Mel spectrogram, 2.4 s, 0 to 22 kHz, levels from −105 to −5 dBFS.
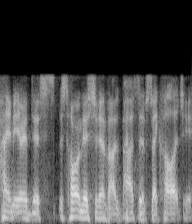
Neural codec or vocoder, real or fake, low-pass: codec, 24 kHz, 1.5 kbps, HILCodec; fake; 5.4 kHz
